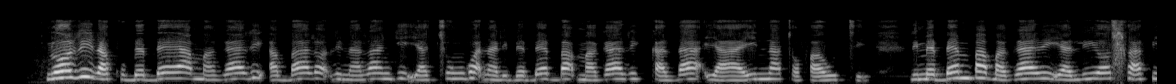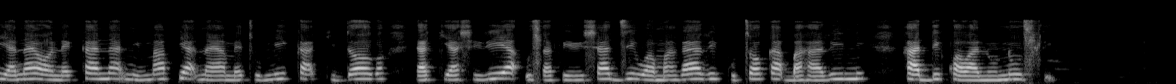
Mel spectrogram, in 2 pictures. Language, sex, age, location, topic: Swahili, female, 25-35, Nairobi, finance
